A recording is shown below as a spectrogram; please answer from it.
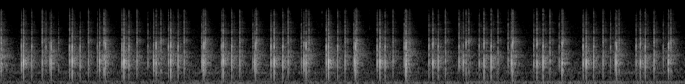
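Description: Long nails tap on the flat back panel of a small white paperboard box lying on a granite counter, the box hollow with contents inside. About 46 short, dry clicks come in uneven bursts of faster and slower taps. Each has a papery knock centered near 1 kHz with a bright edge, and it dies away almost instantly.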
